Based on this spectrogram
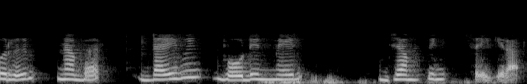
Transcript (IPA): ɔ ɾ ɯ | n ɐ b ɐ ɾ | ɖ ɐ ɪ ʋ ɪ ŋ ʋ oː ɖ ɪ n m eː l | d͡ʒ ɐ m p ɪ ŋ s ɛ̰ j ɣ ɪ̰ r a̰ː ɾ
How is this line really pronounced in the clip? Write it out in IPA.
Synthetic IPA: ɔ ɾ ɯ | n ɐ b ɐ ɾ | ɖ ɐ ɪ ʋ ɪ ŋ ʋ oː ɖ ɪ n m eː l | d͡ʒ ɐ m p ɪ ŋ s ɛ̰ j ɣ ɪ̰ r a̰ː ɾ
